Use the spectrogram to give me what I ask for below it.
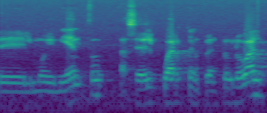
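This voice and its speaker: A man keeps a moderate pace as noticeable background noise fills the recording. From Costa Rica, Upala. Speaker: pastor. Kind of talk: interview testimony.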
